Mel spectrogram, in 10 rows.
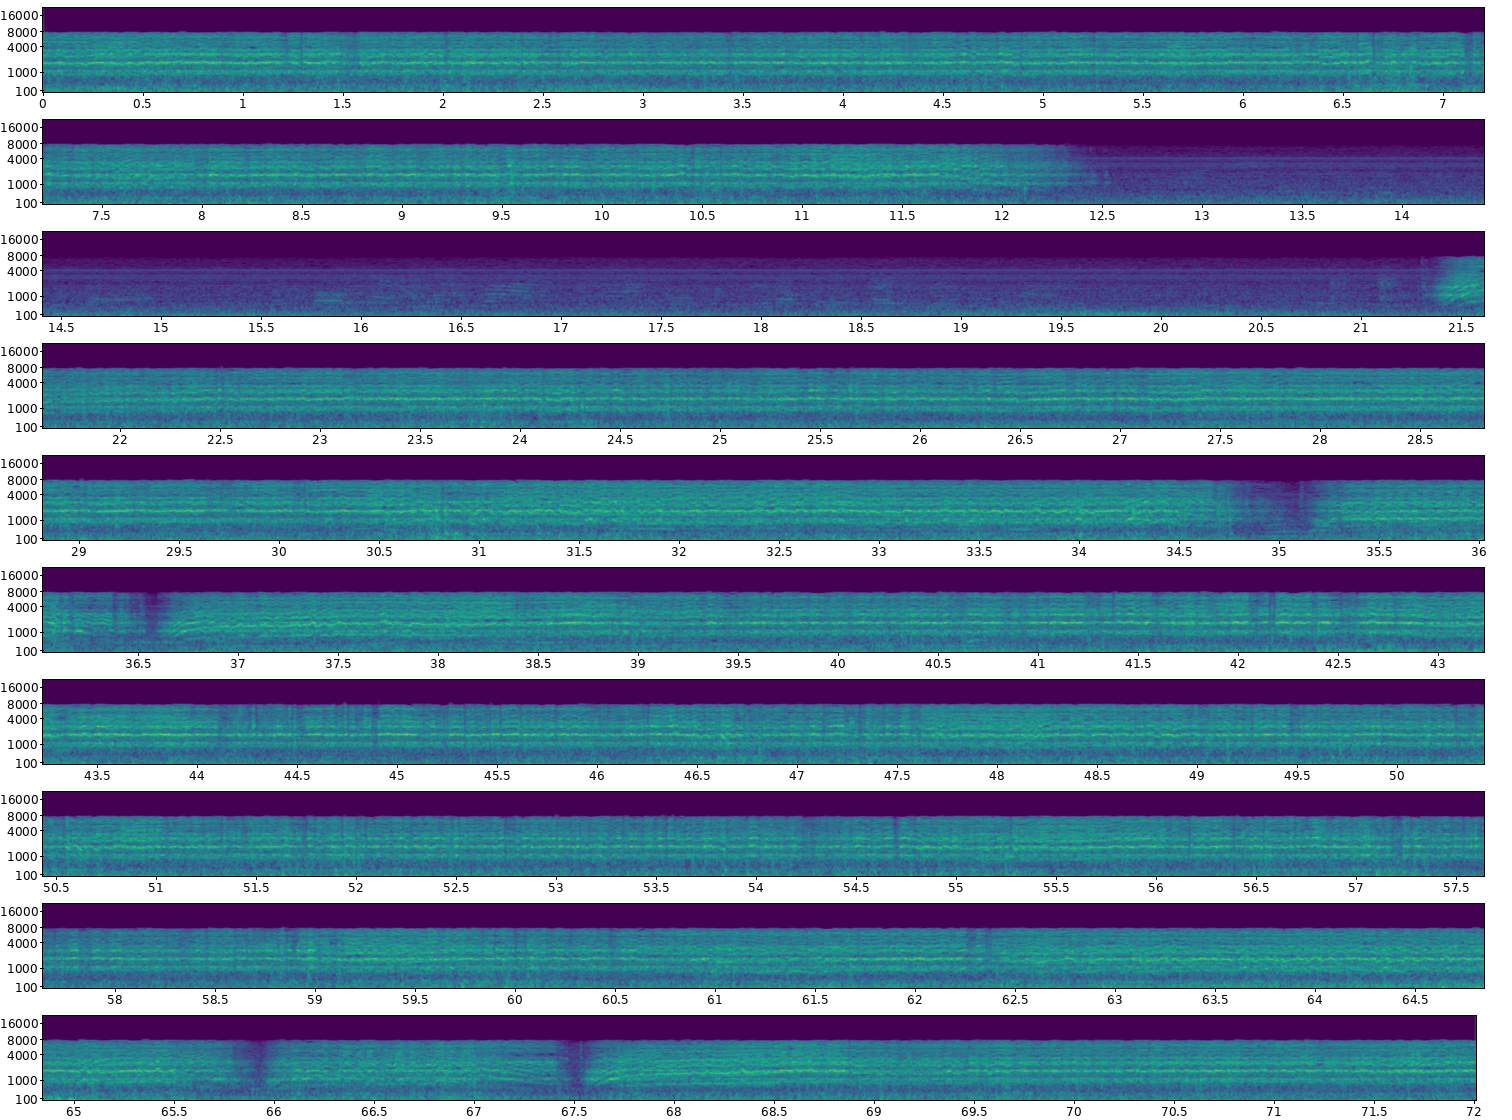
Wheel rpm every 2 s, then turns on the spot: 230, 240, 230, 230, 230, 200, 10, 0, 0, 0, 30, 210, 230, 230, 230, 220, 210, 120, 130, 210, 240, 230, 230, 230, 230, 230, 230, 230, 230, 230, 220, 210, 170, 130, 180, 230.
66-68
